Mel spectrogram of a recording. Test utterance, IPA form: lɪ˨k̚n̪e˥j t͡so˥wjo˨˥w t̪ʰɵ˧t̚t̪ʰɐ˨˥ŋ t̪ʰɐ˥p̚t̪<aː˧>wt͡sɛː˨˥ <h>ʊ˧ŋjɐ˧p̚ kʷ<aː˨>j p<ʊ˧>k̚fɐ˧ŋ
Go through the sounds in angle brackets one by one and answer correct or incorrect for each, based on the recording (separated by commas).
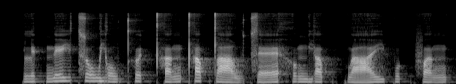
incorrect, correct, incorrect, correct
